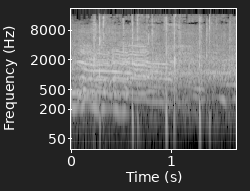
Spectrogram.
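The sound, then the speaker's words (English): A crowd giving a standing ovation, cheering and whooping in a dense, steady roar, with a few sharp claps breaking through now and then, loud throughout the short burst. “And the crowd goes wild. Standing ovation.”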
